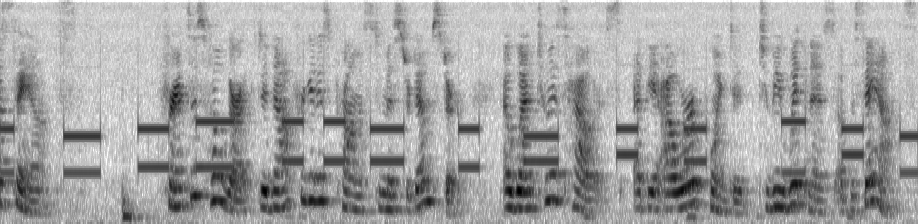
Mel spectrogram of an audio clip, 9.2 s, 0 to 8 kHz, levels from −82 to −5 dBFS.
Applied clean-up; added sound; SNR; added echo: none; Telephone; 7 dB; reverberation time 0.3 s.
